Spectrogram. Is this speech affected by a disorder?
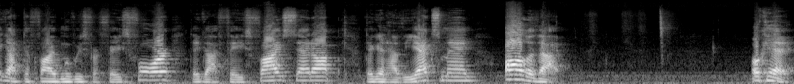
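No.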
